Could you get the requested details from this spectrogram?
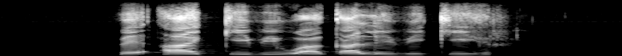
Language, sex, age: Northern Sotho, male, 25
